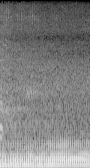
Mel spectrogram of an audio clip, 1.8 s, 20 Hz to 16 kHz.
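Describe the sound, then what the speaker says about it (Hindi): A Yamaha MT15 motorcycle pulls away with a loud, close, steady pulsing engine note that holds throughout without letting up. "मेरी बाइक लेके भाग गया बादशाह"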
